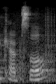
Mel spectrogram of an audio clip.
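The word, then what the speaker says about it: Koepsell: the record or I'm sorry full name and spell it for us it's capsil c h e l s e y last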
